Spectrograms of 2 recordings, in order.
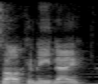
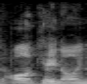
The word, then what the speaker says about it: Arcanine: along with us it's akanine isn't it I've always thought it was Arcanine I only said rk9 in that run because I was silly back then I was yeah I'm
